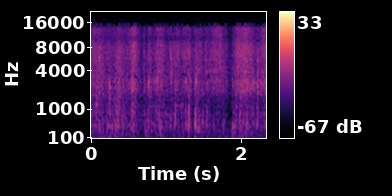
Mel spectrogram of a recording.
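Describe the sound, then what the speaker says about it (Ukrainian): Paper crinkles and crumples in short bursts close up, quiet rustling handled in bursts with brief pauses. "Ось так, замотую папером"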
